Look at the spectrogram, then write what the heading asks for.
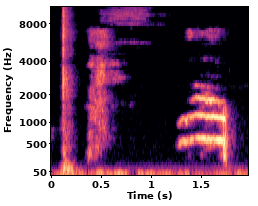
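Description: A domestic cat climbing up lets out one clear, drawn-out meow, preceded by a couple of brief soft thumps and rustles, with no one speaking.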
